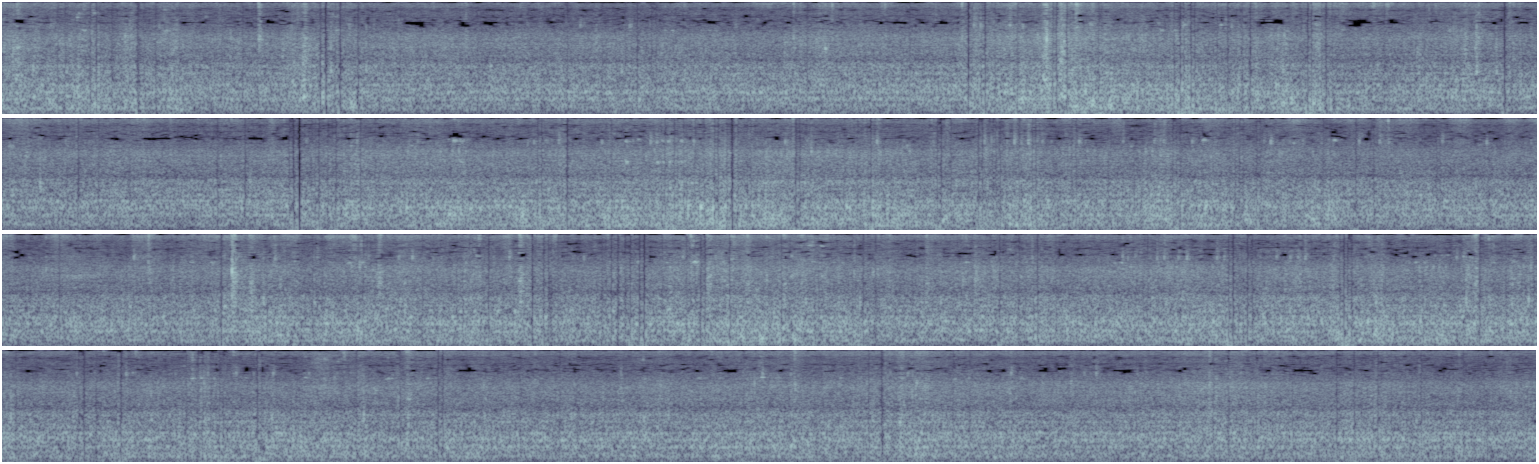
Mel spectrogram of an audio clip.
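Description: A vehicle driving steadily along a gravel and sand track: a continuous rumble of tyres on gravel mixed with engine noise, heard from inside the cabin.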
